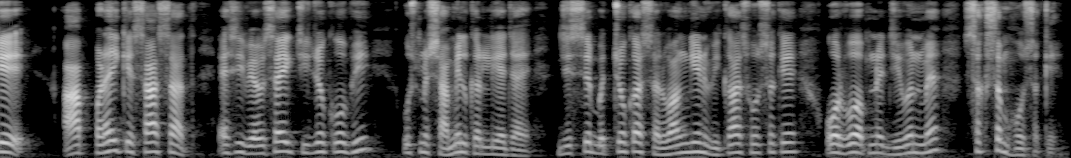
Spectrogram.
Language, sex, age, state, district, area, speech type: Hindi, male, 45-60, Rajasthan, Jodhpur, urban, spontaneous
